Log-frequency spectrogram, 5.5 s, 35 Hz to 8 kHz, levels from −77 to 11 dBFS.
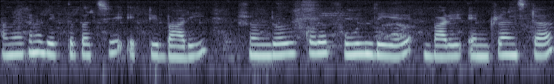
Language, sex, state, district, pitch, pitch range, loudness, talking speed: Bengali, female, West Bengal, Kolkata, 235 Hz, 225-250 Hz, -14 LUFS, 140 wpm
